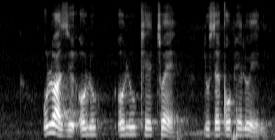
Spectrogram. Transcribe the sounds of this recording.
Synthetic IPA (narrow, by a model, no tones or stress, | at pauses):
ulwazi | olukʰɛtʰwɛlusɛǃɔpʰɛlweːni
